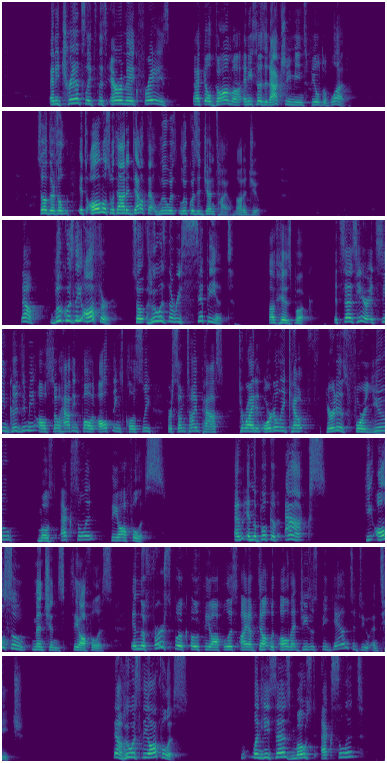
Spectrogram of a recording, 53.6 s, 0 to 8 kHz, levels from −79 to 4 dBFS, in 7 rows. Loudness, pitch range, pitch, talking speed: -30 LUFS, 220-290 Hz, 245 Hz, 125 wpm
